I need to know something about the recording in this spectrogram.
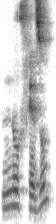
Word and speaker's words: nous faisons: উচ্চারণ হয় একার, কিন্তু এই একটা মাত্র জায়গায় যেখানে হচ্ছে আ ই এর উচ্চারণ হয় ওকার। তার মানে একমাত্র ফেয়ার ভার্বের নু এর কনজুগেজো করার সময় আমার উচ্চারণ করতে হবে নু ফোজু।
